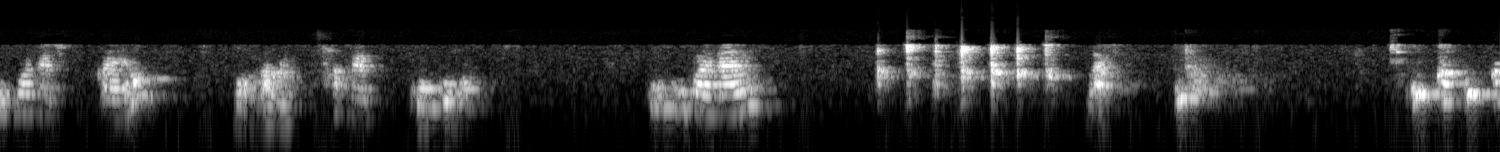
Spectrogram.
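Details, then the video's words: Grey parrot at home talking endlessly about eating: many short word-like syllables in uneven groups, shifting from low, hoarse voicing to a rapid run of higher, clipped sounds. "쉴새없이 떠드는데 다 먹는 이야기"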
